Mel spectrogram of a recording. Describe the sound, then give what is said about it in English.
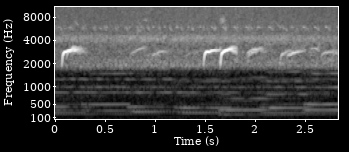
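Swainson's thrush nocturnal flight calls given while migrating at night: three short, clear upslurred whistles, two close together, plus a fainter fourth, sounding over a steady low background hum with no voices. “Like many nocturnal travelers, the Swainson's thrush avoids predators by flying at night, because hawks migrate during the day.”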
